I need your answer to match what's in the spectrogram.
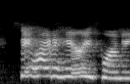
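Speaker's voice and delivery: mock child's request; imitated child. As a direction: pipe up like an eager little kid. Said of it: "if a child comes up to you".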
